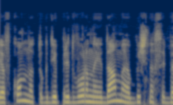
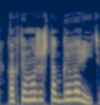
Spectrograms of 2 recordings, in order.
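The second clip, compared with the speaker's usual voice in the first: higher, louder indignant reproach; acted indignation, pitched up; 8 semitones higher, 5 dB louder than usual. A narrator's reading. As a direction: protest as if scandalised. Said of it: "возмутилась Азиль".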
